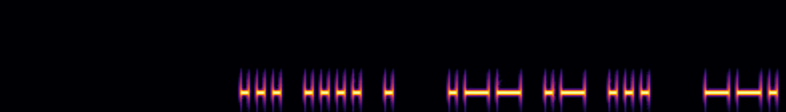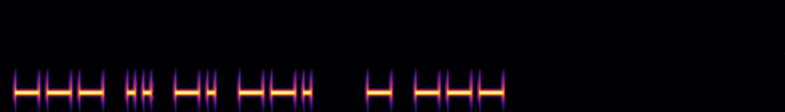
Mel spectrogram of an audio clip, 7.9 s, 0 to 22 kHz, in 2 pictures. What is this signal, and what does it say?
Morse code, heard as a keyed tone, about 30 wpm, 700 Hz. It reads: SHE WAS GOING TO
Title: Sets of 4 Words 30wpm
